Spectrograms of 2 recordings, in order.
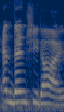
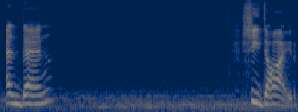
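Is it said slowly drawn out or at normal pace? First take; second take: normal pace; slowly drawn. First: It is said plainly at normal pace. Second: It is said slowly, drawn out with pauses.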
